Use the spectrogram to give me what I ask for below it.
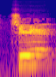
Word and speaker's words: che: Mapuche, que deriva de dos palabras, mapu y che. Que che significa gente. Gente. ¿Y se dice? Che. ¿Es con la CH bien pronunciada? CH bien pronunciada, claro.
